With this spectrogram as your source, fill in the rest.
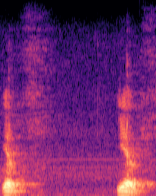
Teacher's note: cái môi ở dưới nó chạm răng phía trên, được chưa, đấy là âm F, chúng ta phải có cái hơi ra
